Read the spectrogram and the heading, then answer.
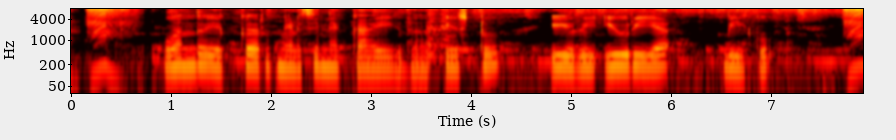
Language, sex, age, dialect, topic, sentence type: Kannada, female, 41-45, Northeastern, agriculture, question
